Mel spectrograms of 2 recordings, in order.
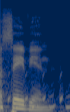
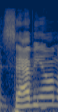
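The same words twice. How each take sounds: First: "Savion" as SAY-vee-un; "Savion" opening like "save"; second pronunciation option. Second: "Savion" as SAV-ee-ahn; "Savion" opening like "savvy"; first pronunciation option. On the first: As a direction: say "Savion" with a long a and an "un" ending. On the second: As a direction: say "Savion" with a short a and an "ahn" ending. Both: Shown as a demonstration. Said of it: "Is it Savion or Savion?".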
